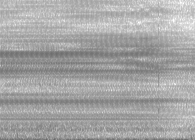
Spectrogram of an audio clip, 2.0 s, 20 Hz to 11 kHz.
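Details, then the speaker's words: Garage furnace fan control center transformer: moving a part gives a wavering noise, over a steady electrical buzz with a bright high whine. Output reads 24–28 volts; transformer plates suspected bad; fan control center to be replaced. "If I move this, then I get a wavering noise coming from the transformer."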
